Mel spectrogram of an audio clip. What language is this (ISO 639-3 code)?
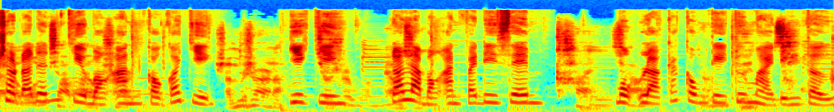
vie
